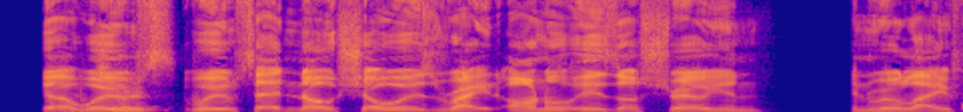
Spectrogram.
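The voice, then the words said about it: Strong Bronx accent. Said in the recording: “I have a strong accent. ... He got a strong Bronx accent.”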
